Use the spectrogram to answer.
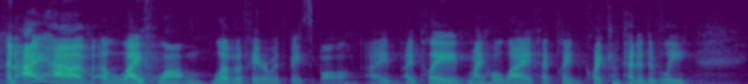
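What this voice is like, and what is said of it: Slightly croaky voice. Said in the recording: “my voice is a little croaky”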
